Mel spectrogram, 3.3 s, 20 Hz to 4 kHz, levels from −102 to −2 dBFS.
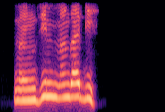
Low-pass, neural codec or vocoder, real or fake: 3.6 kHz; codec, 16 kHz, 16 kbps, FunCodec, trained on LibriTTS, 50 frames a second; fake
